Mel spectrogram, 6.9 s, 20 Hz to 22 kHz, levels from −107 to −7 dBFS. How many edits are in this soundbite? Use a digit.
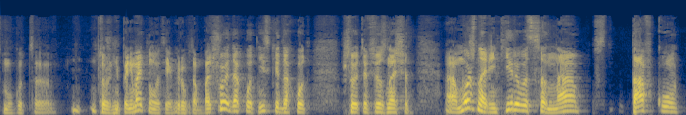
0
